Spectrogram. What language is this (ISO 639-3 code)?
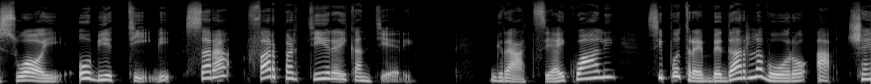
ita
